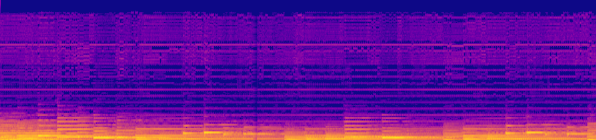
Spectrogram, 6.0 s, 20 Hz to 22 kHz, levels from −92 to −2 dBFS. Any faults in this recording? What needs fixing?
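A USB whine runs under the music for the whole clip: a steady tone built on 1 kHz, loudest at its 2 kHz harmonic, sitting roughly 40 dB below the music. The interface's bus traffic comes in 1 ms frames, and its current draw pulses at that rate and leaks into the audio through shared power or ground. Mains hum sits at 50 or 60 Hz and its multiples, so a 1 kHz-based pitch points to the USB bus instead. Powering the interface separately or breaking the ground loop with an isolator should remove it.

At 2.53 to 2.59 s there is a short stall from a late packet. The music briefly hangs, with the sound held about 40 ms too long, and then carries on from exactly where it stopped. A packet arrived after its playback deadline, the jitter buffer ran dry, and the receiver stretched the last audio to cover the wait. This differs from a lost packet because none of the music is skipped, and the timing simply shifts later by 40 ms. 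A deeper or adaptive jitter buffer would absorb a delay of this size.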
